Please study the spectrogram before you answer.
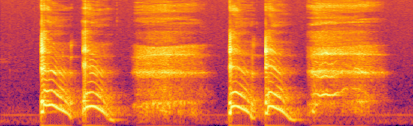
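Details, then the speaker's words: Croup (pseudocroup) in a child: harsh, barking coughs in pairs, each pair followed by a noisy, strained breath in. "klingt der pseudo krupp wenn sie das noch nie gehört haben ab jetzt das verspreche ich ihnen werden sie das nicht mehr vergessen"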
